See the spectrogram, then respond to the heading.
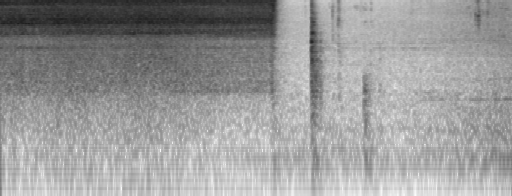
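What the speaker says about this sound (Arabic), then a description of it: "ننفخ الازازه تاني" Air is blown into a perfume bottle to clean it, making a loud, steady close-up hiss for almost three seconds that cuts off sharply, followed by a few faint clicks and handling sounds.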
